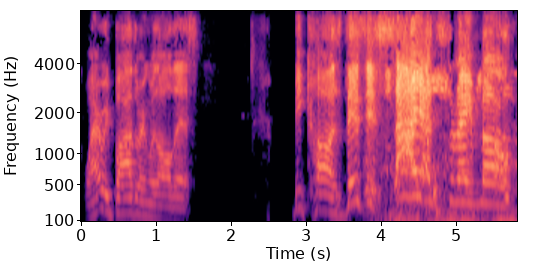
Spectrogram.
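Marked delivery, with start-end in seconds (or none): 2.8-5.8 loud, slow, high-pitched proclamation; excited shout. Acted. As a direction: bellow it like a mad scientist. Twilight shouting about science.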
